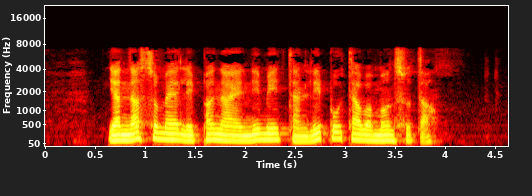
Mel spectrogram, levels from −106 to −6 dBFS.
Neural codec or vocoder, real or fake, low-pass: none; real; 7.2 kHz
